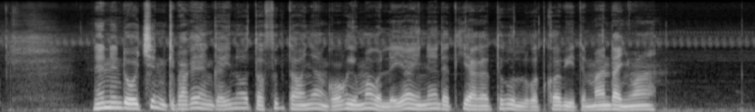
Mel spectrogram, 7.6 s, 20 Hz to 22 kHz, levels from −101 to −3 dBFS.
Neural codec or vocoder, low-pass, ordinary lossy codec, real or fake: none; none; none; real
